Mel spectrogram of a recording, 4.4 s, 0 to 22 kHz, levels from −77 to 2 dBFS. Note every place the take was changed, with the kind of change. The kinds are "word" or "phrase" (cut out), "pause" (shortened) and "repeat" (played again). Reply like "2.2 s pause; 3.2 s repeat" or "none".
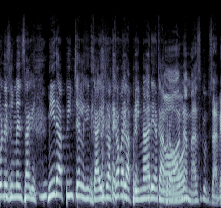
3.2 s phrase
